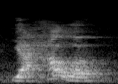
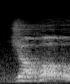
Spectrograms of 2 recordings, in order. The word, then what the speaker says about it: Yahweh: That this seems to be the true Hebrew pronunciation of the divine essential name, Yahweh. Jehovah will appear more obvious from the sound they seem to have given their characters.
